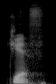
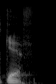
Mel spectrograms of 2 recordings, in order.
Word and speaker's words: GIF: way to say it jif versus gif yeah gif that j sound is the correct one and gif is what everyone says you know it's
